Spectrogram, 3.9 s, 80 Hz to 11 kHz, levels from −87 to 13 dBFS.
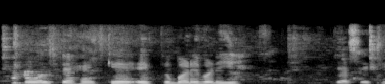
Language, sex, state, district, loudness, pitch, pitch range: Hindi, male, Uttar Pradesh, Jyotiba Phule Nagar, -16 LUFS, 145 Hz, 140-150 Hz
